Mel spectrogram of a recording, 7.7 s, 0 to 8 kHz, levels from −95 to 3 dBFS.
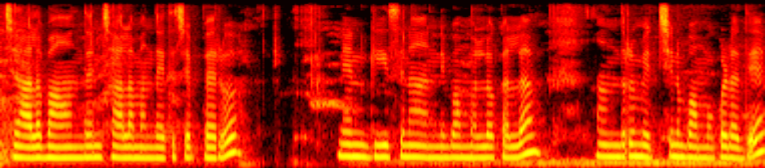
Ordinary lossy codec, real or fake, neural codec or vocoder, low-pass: none; real; none; 7.2 kHz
